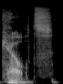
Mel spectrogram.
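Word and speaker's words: Celts: These ancient people were called the Kelts, pronounced Kelts, and they didn't have Instagram or iPhones.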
